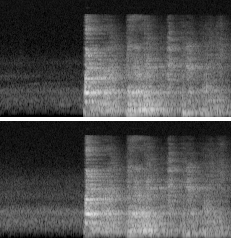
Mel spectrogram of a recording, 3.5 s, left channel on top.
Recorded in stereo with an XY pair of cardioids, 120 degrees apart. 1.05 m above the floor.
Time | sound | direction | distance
1.2 | a dog barking | 55° left | 3 m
